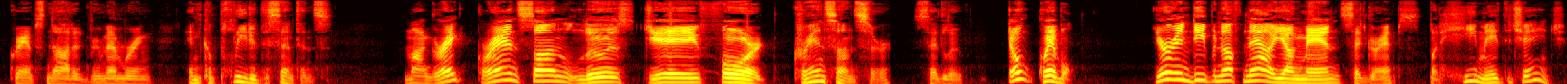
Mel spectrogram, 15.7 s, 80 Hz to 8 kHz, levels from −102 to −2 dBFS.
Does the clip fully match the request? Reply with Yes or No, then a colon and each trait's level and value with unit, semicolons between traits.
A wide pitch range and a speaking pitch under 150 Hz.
Yes: wide, 8.6 semitones; medium, 140 Hz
